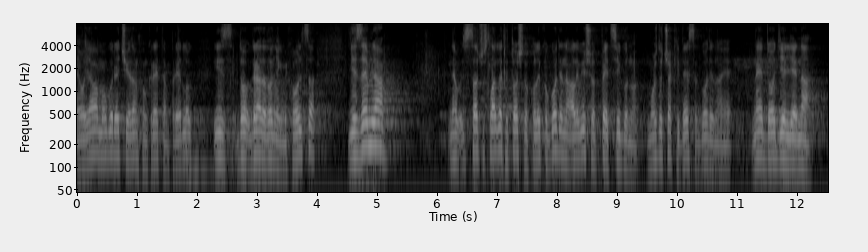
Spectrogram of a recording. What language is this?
Croatian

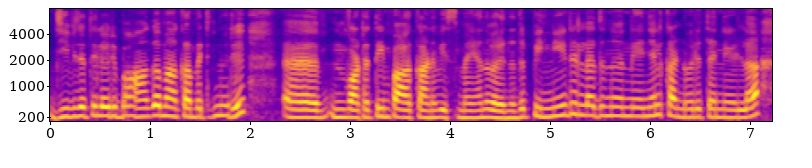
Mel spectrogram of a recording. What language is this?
Malayalam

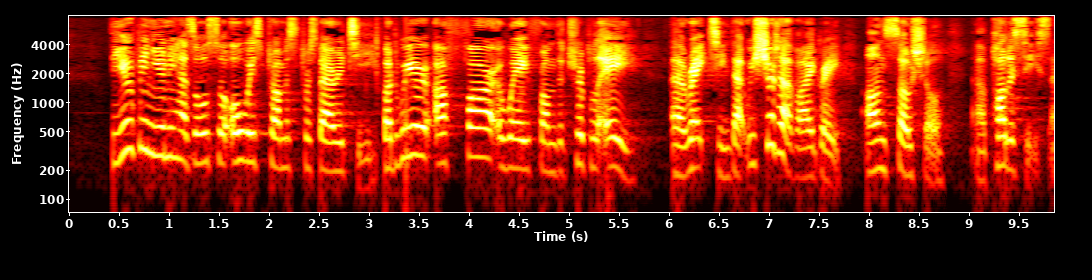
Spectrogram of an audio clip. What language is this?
English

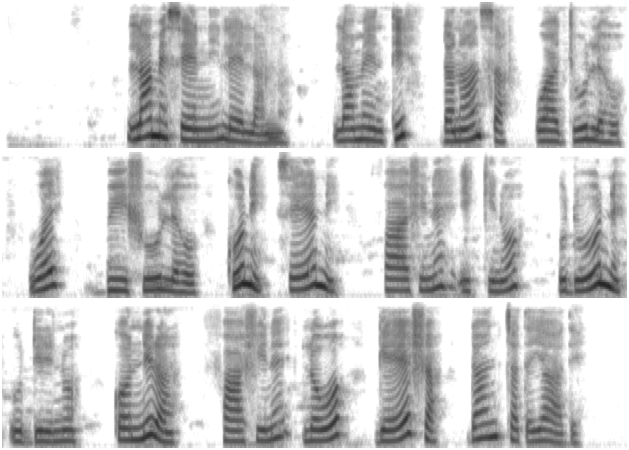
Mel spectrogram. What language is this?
Sidamo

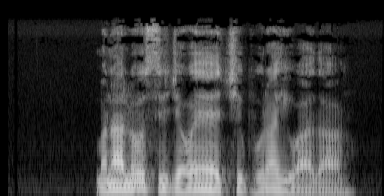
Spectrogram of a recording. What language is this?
Torwali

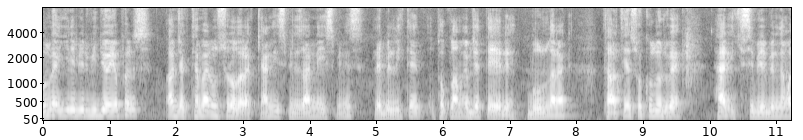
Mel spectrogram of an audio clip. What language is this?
Turkish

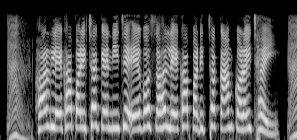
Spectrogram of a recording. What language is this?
Magahi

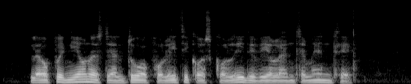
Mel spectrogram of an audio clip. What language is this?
Interlingua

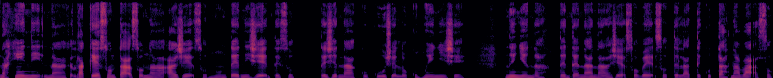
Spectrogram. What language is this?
Mitlatongo Mixtec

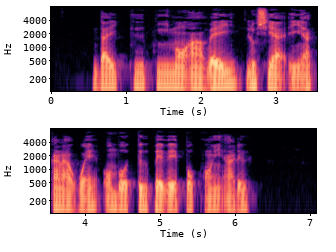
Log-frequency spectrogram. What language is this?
Guarani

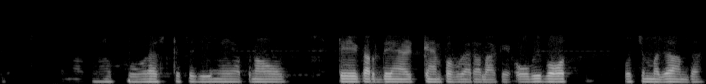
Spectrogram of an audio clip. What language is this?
Punjabi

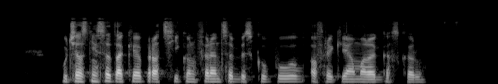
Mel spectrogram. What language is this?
Czech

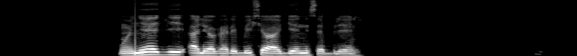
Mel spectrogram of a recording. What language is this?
Swahili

